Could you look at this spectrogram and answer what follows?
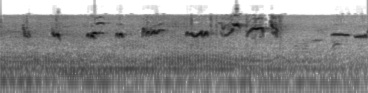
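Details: White-rumped shama, a national champion contest songbird, singing in the ngeplong style of continuous loud song: varied clear whistled phrases and slurred notes in short bursts, over a constant low background hum.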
